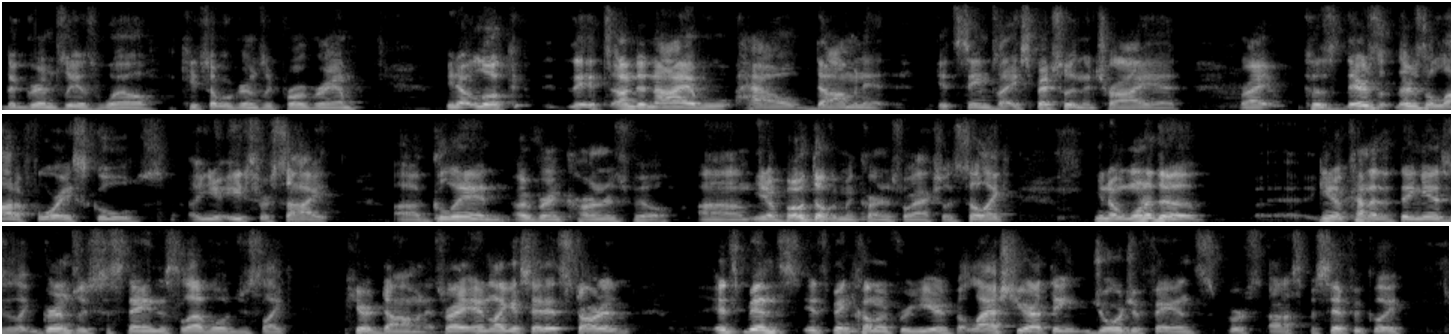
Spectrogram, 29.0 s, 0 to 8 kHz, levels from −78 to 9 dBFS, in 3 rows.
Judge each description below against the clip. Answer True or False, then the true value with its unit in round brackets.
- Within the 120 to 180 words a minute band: False (205 wpm)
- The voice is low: True (130 Hz)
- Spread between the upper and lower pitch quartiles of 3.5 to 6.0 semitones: False (2.9 semitones)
